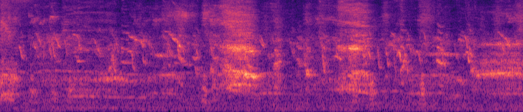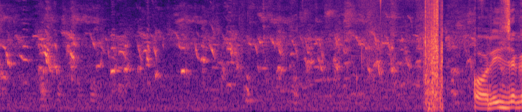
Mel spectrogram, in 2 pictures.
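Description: Chickens cluck and chirp softly.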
